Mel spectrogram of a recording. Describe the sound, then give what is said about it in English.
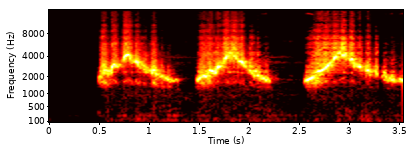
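Three rising-and-falling whistled phrases, each about a second long with short gaps, a person imitating a bird call. Clear and close, with no talking over it. “"You know they make bird sounds, right?" And I was like, "Bird sounds?" And as soon as I said that, from behind us, all you hear is, I'll see if I can whistle it.”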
